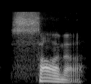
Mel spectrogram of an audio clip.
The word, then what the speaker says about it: Ssanna: Do, Tiny Bird's Lament, and Sana, which is spelled Ssanna.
